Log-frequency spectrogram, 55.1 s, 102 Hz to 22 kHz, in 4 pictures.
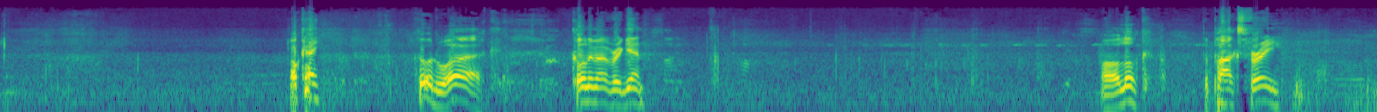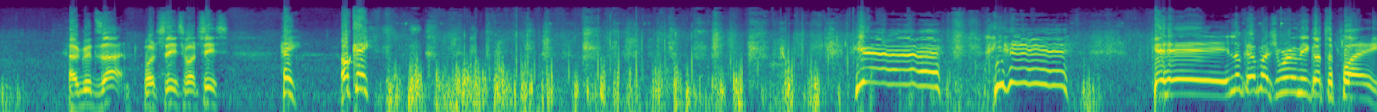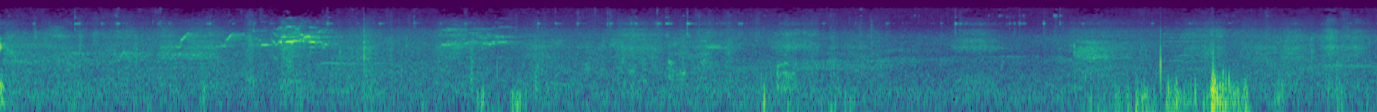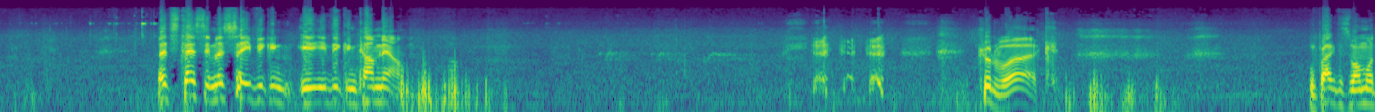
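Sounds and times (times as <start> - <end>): dogs panting: 17.5 - 22.3, 27.6 - 43.1
high chirps: 26.2 - 39.7.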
